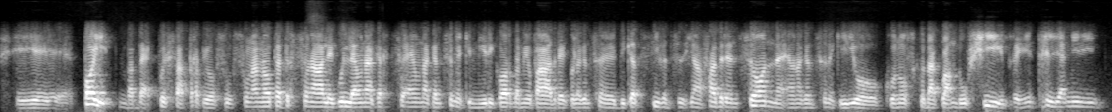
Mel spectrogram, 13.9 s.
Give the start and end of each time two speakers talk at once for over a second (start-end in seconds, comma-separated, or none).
none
